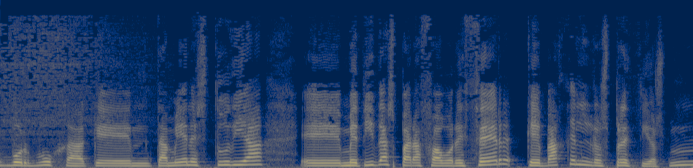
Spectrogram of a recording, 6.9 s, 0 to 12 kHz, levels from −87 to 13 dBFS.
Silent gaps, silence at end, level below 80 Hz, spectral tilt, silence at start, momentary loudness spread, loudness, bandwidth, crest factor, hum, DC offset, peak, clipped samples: none; 0 s; -52 dBFS; -6 dB/octave; 0 s; 5 LU; -24 LUFS; 11 kHz; 16 dB; none; under 0.1%; -8 dBFS; under 0.1%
